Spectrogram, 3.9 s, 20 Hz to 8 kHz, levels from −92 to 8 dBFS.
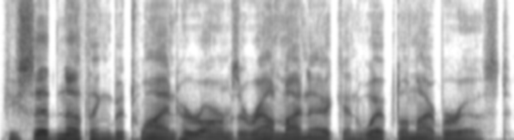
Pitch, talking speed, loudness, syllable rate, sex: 140 Hz, 235 wpm, -16 LUFS, 4.8 syllables/s, male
